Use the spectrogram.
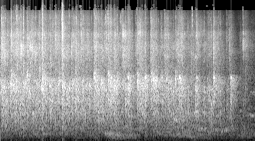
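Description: Sustained audience applause, a dense wash of many hands clapping steadily at a loud, even level, easing off slightly toward the end, with no one speaking.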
